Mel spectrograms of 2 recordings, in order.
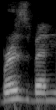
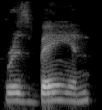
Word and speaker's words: Brisbane: and I know it's pronounced Brisbane, not Brisbane. So You got that right, dude.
